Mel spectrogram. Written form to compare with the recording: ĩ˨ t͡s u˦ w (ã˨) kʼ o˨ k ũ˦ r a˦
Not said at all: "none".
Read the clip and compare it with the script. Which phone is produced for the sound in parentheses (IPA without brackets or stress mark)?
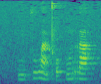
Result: ã˨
